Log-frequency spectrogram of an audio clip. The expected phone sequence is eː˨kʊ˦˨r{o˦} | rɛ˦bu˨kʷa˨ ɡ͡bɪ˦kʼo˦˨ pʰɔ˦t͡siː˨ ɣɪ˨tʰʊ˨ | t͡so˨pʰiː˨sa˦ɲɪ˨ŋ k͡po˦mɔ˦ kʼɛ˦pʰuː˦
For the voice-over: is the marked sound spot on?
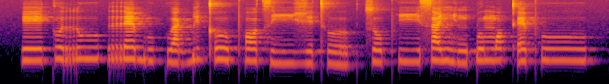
no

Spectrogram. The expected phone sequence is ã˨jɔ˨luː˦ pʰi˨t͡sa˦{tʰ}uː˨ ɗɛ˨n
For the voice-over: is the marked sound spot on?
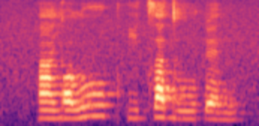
no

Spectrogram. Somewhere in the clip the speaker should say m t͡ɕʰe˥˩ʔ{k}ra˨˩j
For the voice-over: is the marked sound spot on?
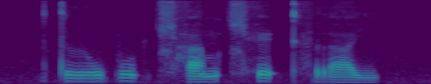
no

